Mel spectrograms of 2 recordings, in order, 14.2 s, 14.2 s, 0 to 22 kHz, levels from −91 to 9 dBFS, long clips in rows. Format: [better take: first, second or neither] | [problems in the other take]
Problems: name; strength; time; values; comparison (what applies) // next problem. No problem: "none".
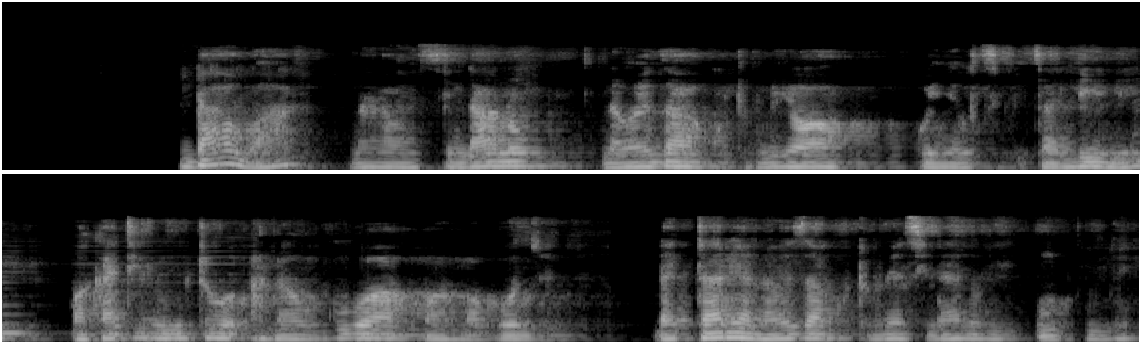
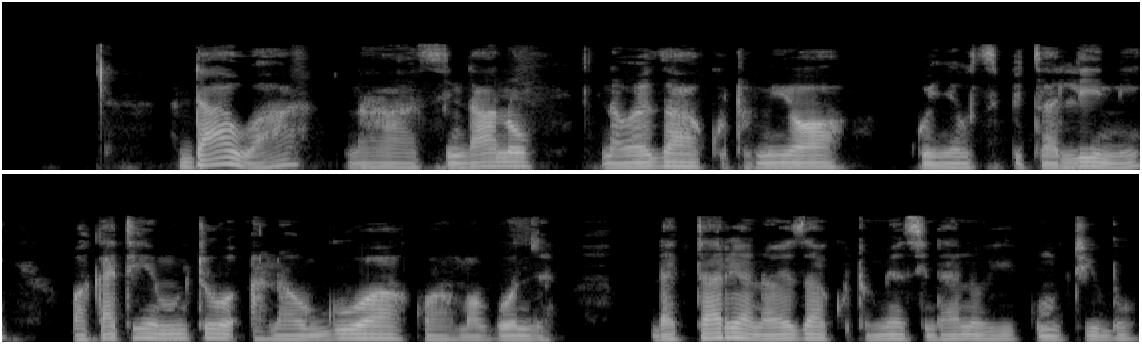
second | noise reduction (neural mask model DeepFilterNet 3)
